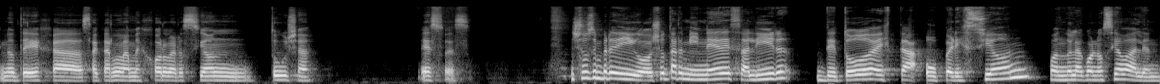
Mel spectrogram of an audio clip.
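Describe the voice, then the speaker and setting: In a Rioplatense accent, a woman speaks very slowly at a medium pitch with ordinary pitch variation and very even loudness over a quiet background. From Argentina. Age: 40s. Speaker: YouTuber and actress; YouTuber, actress. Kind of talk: interview. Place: studio.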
